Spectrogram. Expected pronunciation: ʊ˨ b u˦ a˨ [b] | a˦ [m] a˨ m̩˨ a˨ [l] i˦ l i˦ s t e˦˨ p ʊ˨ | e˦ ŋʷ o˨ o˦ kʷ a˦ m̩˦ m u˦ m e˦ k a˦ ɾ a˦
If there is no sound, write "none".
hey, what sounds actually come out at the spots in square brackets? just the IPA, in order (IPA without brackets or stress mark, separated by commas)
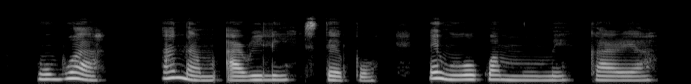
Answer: none, n, ɾ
